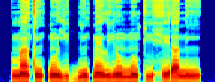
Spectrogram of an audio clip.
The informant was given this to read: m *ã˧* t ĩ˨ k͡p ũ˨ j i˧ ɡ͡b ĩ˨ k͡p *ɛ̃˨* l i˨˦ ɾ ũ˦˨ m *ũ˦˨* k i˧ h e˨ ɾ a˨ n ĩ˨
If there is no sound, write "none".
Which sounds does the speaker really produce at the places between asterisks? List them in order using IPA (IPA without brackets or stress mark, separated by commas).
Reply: ã˧, ɛ̃˨, ũ˧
